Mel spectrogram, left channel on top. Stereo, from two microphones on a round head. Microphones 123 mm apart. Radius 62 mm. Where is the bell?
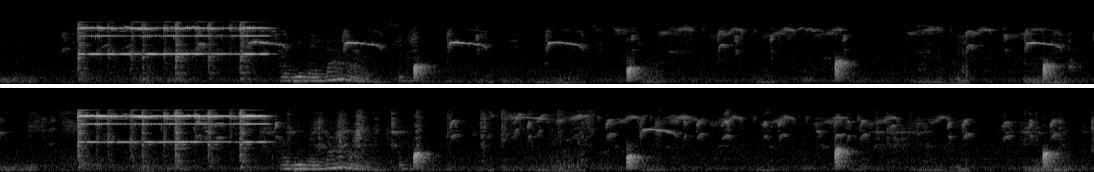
75° right (ahead or behind), 2 m.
